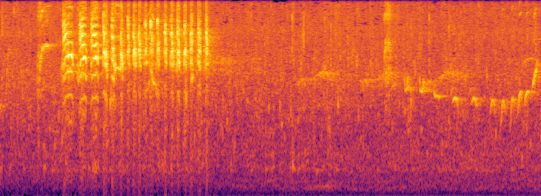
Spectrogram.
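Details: A greater green leafbird (cucak ijo), heard during running-water therapy, delivers a fast, loud run of high chattering notes, then softer, drawn-out slurred whistles and scattered faint chips.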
